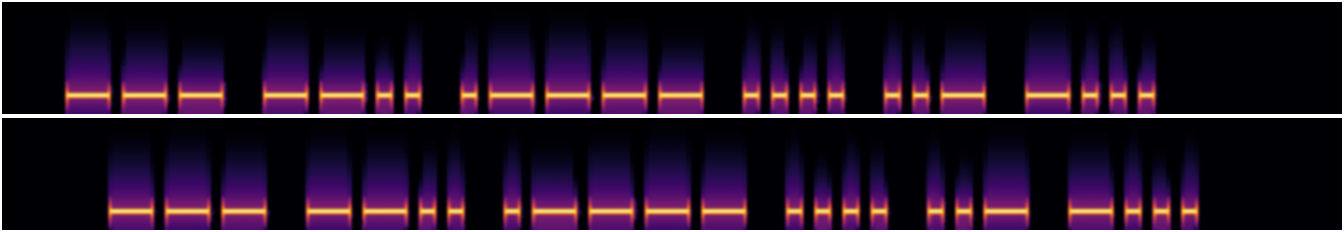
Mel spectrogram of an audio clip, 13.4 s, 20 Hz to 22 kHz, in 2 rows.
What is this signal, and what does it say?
Morse code, heard as a keyed tone, about 17 wpm, 700 Hz. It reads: OZ1HUB OZ1HUB
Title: DXCC-100 Call Signs - 6 Characters - Repeated 2x - 17wpm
